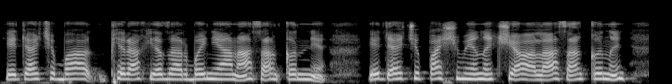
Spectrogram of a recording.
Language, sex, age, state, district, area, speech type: Kashmiri, female, 30-45, Jammu and Kashmir, Bandipora, rural, spontaneous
